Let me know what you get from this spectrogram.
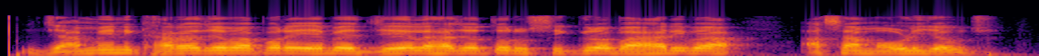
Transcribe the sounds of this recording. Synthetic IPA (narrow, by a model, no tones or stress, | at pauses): d͡ʒaminkʰaɾɔd͡ʒɦeβapɔɾeːbed͡ʒelɦad͡ʒɔt̪ɔɾusiɡɾɔbaɦaɾiba | a̰samɔwɭid͡ʒawt͡ʃʰi̥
